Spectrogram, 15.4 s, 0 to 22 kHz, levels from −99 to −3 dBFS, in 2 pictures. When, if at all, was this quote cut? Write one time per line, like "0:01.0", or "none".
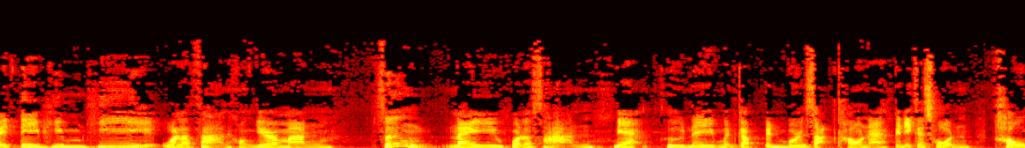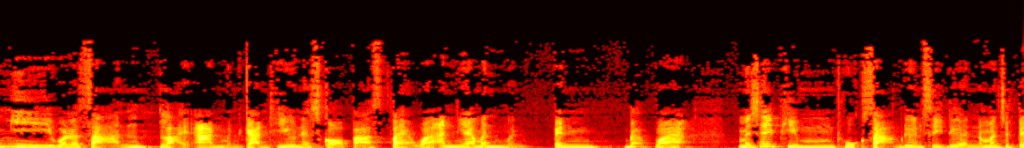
0:07.4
